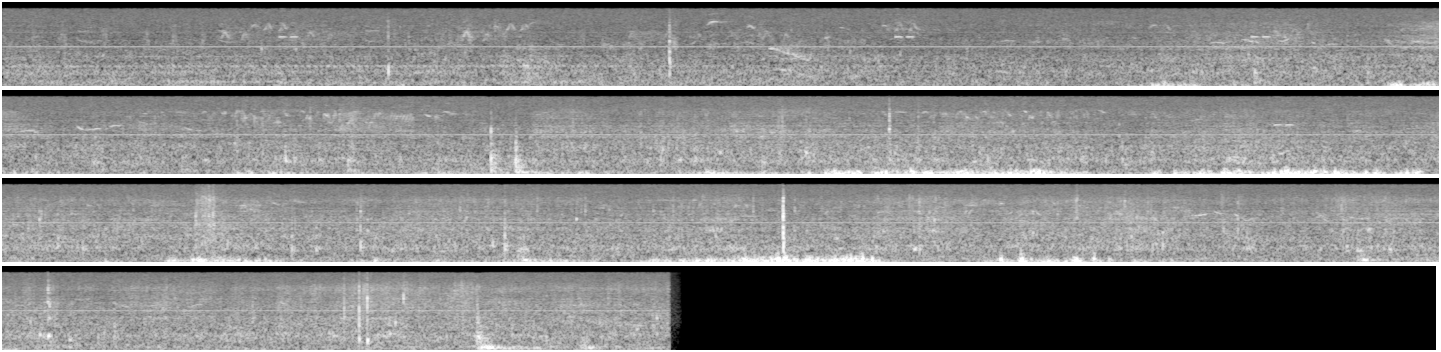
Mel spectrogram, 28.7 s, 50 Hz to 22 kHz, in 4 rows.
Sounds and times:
Rowboat, canoe, kayak: 0.0 - 25.0.

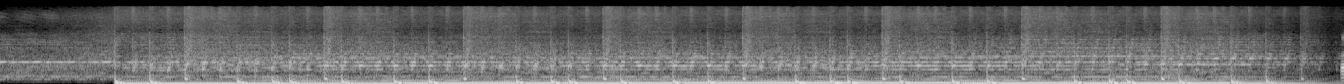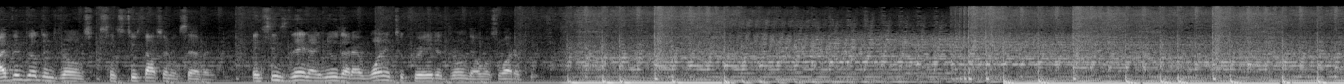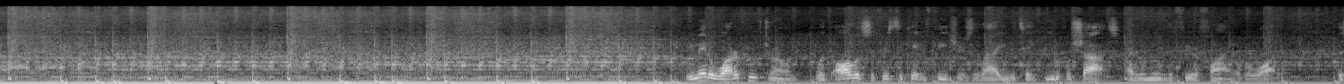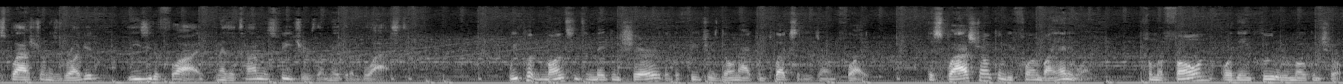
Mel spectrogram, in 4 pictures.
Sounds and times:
Music: 0.0 - 53.7
Speech: 13.4 - 18.8, 33.7 - 44.4, 45.4 - 49.0, 49.6 - 53.7.

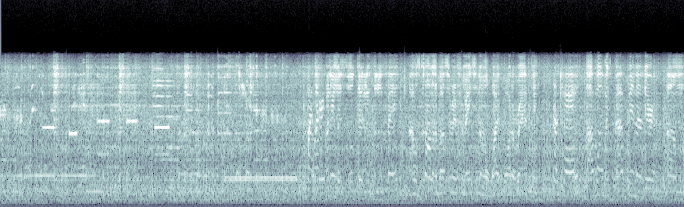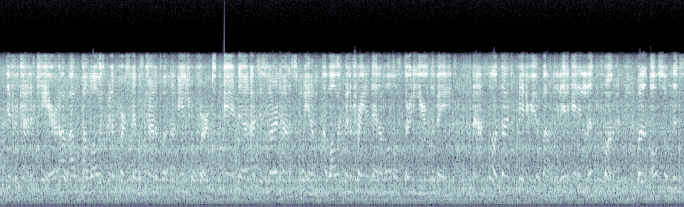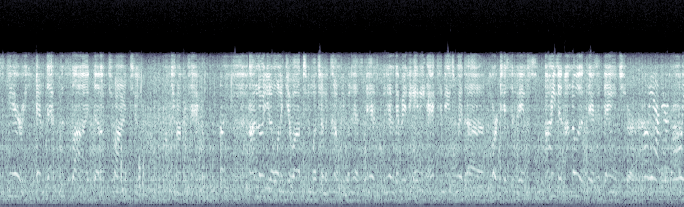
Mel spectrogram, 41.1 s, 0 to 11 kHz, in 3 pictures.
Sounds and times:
Speech: 6.1 - 41.0.

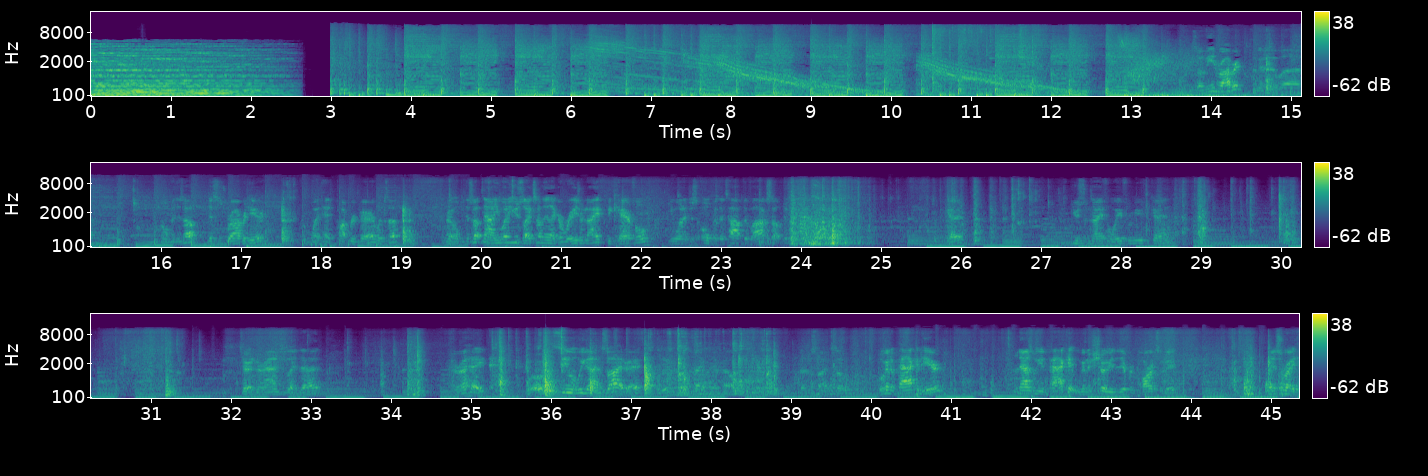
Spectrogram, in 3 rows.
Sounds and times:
Music: 0.0 - 45.3
Speech: 13.8 - 15.2, 16.0 - 24.1, 25.8 - 26.1, 27.4 - 28.7, 32.1 - 33.2, 34.8 - 38.5, 39.1 - 40.9, 41.8 - 43.9, 45.0 - 45.3.

